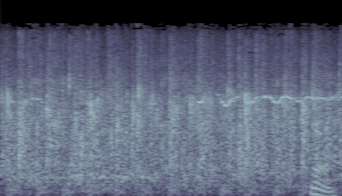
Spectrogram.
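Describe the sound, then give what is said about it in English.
A church audience stands and claps steadily for themselves, dense overlapping applause filling the whole stretch, with scattered voices and a brief whistle-like tone riding over the clapping. “So why don't you stand up and give yourself a big hand wash or foot wash and stand up and give yourself a clap.”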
